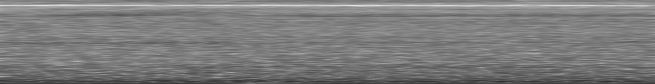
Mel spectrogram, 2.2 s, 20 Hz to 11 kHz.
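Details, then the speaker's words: Hemi V8 muscle car engine idling at 14 degrees initial timing, vacuum about 13.5 inches; deep, even rumble with no tapping or stumbles, normal idle. "It's probably very difficult to see on the camera, but we're sitting at 14 degrees of initial or base timing."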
